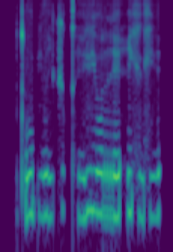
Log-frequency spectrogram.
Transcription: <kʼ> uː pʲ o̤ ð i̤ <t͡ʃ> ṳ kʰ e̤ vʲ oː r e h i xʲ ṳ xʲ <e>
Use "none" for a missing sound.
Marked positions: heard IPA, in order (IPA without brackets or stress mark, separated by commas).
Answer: tʼ, t͡ʃ, e̤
